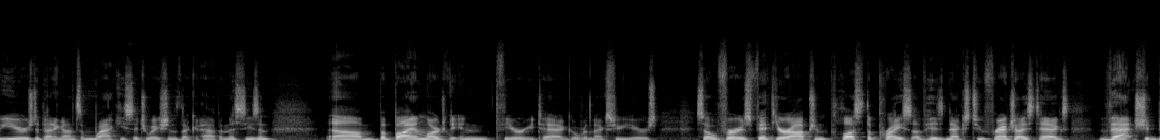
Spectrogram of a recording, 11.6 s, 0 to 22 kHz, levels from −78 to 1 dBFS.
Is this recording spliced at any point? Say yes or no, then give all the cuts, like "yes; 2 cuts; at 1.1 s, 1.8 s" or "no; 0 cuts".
yes; 1 cut; at 4.5 s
